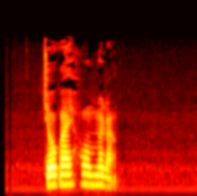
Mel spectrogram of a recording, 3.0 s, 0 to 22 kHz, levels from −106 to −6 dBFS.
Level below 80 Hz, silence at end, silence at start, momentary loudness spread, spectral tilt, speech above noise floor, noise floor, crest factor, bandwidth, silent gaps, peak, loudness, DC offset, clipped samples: -76 dBFS; 1.25 s; 0.65 s; 13 LU; -6 dB/octave; 42 dB; -62 dBFS; 20 dB; 11 kHz; none; -4 dBFS; -21 LUFS; under 0.1%; under 0.1%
